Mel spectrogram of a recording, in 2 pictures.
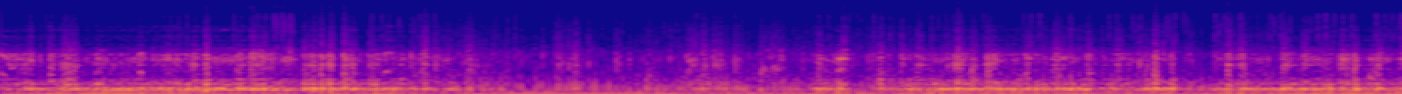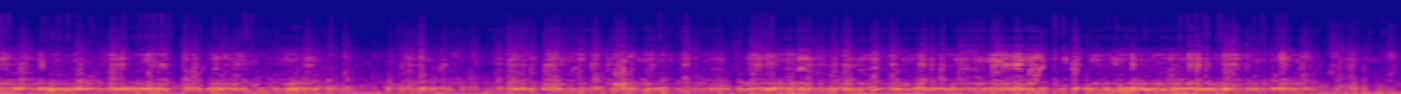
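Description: ATV engine running steadily at a slow crawl, loud and close, with no revving.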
